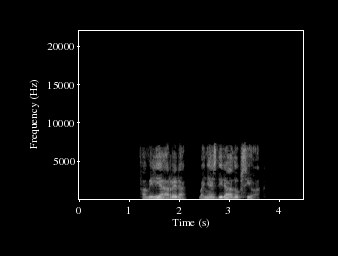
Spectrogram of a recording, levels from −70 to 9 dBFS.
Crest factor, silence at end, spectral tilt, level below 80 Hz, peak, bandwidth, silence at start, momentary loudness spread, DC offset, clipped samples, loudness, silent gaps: 20 dB; 0.9 s; -4 dB/octave; -56 dBFS; -8 dBFS; 7.8 kHz; 1.2 s; 14 LU; under 0.1%; under 0.1%; -24 LUFS; 2.26-2.40 s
